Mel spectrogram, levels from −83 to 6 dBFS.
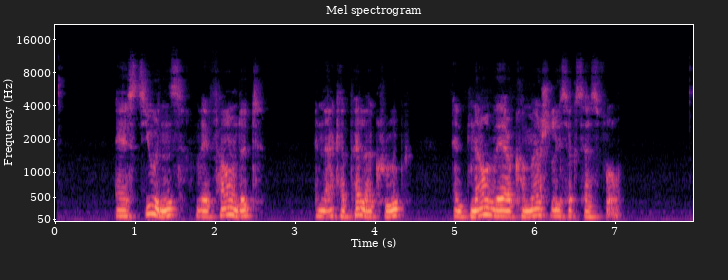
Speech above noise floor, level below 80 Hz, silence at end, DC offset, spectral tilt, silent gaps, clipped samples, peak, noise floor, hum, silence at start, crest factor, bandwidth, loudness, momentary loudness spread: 38 dB; -50 dBFS; 0.9 s; under 0.1%; -7.5 dB/octave; none; under 0.1%; -4 dBFS; -56 dBFS; 50 Hz at -45 dBFS; 0.75 s; 16 dB; 10.5 kHz; -19 LUFS; 12 LU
